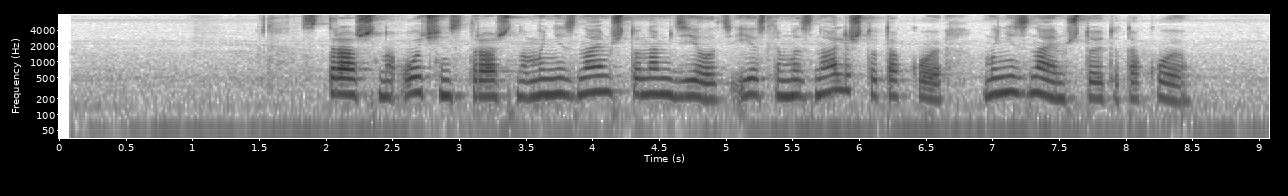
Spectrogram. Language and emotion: Russian, neutral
